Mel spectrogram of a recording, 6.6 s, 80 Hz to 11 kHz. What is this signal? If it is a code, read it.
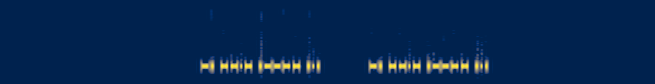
Morse code, heard as a keyed tone, about 53 wpm, 700 Hz. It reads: NQ1S NQ1S
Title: USA Call Signs - 4 Characters - Repeated 2x - 50wpm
